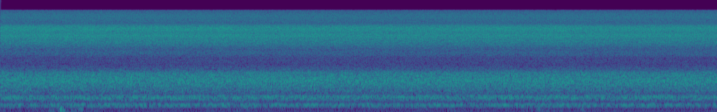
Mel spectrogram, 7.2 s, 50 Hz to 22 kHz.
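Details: Japanese honeybees swarming in spring 2024, a dense, steady droning hum from many bees filling the air, broad and continuous with a low rumble beneath, one brief click near the start.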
